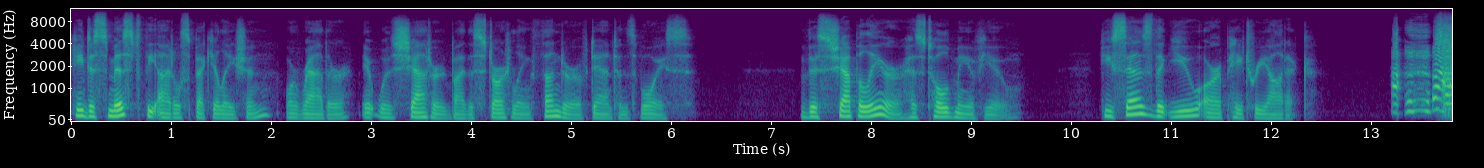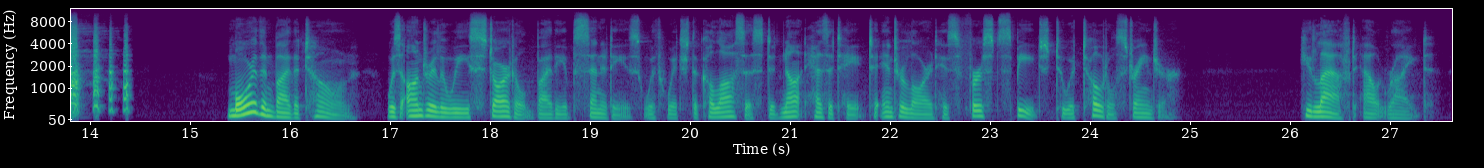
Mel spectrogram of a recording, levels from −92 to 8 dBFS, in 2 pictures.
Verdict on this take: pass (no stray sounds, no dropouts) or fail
fail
